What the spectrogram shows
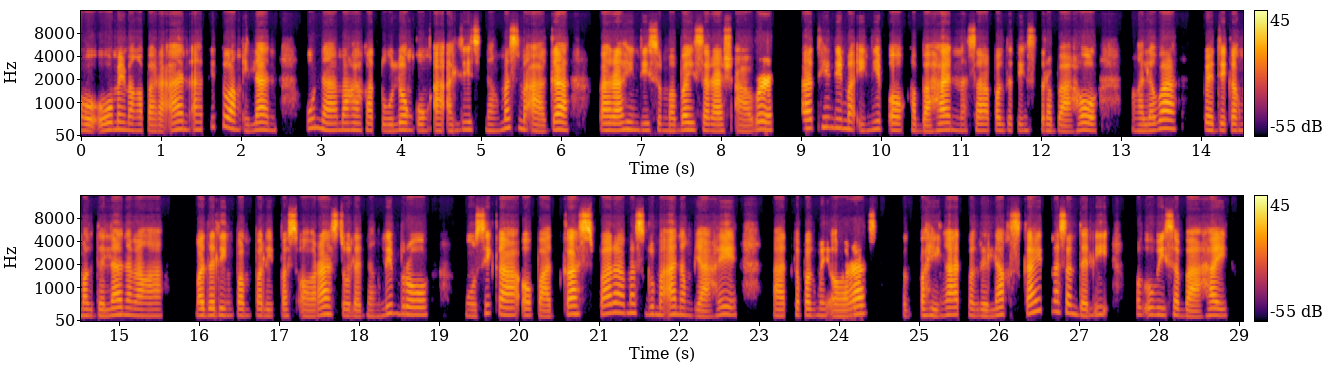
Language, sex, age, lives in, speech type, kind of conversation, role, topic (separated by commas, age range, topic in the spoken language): Filipino, female, 25-29, Philippines, read, expert-assistant, expert, Ano ang epekto ng kakulangan ng pampublikong transportasyon sa mga manggagawa?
